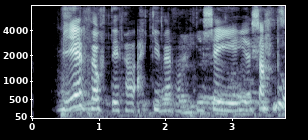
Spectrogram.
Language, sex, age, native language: Icelandic, female, 14, Icelandic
